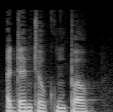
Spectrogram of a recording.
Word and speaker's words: Antetokounmpo: Antetokounmpo. That's what his pronunciation says on Basketball Reference.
